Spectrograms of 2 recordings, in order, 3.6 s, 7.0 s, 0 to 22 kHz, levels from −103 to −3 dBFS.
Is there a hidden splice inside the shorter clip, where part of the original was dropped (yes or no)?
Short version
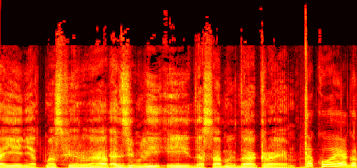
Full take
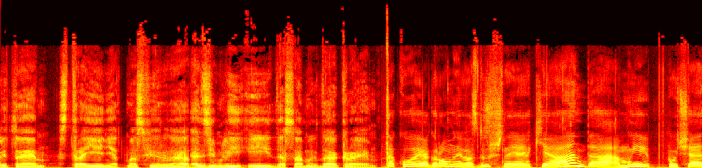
no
